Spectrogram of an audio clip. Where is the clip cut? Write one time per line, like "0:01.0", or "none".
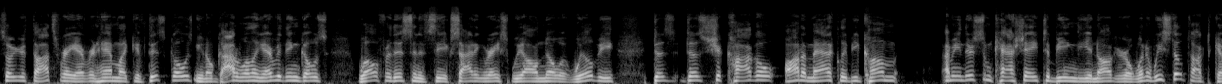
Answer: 0:01.9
